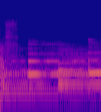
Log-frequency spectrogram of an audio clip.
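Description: Soft, slow instrumental background music: held notes with a new note or chord coming in about every half second.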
